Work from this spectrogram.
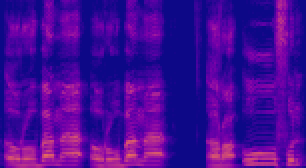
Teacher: را کو یہاں پہ موٹا کریں گے کیونکہ اس پہ زبر ہے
